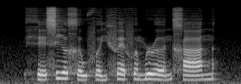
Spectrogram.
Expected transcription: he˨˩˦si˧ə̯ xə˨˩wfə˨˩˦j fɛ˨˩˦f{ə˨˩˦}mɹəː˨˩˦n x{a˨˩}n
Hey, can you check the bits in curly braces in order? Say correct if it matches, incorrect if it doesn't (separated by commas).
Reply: correct, incorrect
